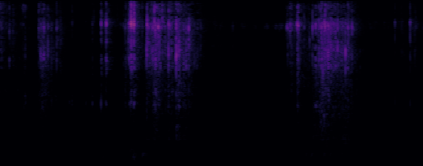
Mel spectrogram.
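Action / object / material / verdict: scrape / bar of soap / soap / none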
